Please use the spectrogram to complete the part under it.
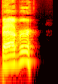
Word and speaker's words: Babber: So he's like, wait, is it spelled just like Babar, but you have to know that you pronounce it Babber? – I think it's B-A-B-B-E-R.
